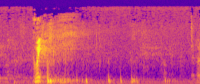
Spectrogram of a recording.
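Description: A brief spoken 'oui', then about seven soft, dull knocks at irregular spacing over a steady low hum.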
